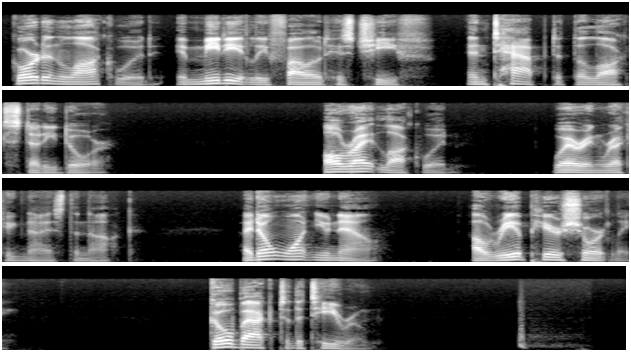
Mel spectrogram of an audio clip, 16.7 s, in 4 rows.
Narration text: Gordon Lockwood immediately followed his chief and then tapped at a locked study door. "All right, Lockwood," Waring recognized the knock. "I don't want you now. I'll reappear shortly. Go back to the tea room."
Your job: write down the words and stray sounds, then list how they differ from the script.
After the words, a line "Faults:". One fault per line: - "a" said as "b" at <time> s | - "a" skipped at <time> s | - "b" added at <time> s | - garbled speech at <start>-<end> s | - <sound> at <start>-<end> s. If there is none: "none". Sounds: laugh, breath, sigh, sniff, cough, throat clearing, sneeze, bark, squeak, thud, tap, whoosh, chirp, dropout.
Gordon Lockwood immediately followed his chief and tapped at the locked study door. "All right, Lockwood," Waring recognized the knock. "I don't want you now. I'll reappear shortly. Go back to the tea room."
Faults:
- "then" skipped at 3.3 s
- "a" said as "the" at 3.8 s
- breath at 16.0-16.5 s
